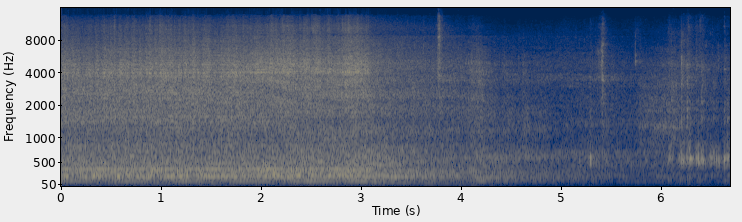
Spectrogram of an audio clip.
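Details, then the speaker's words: Free salvaged kerosene torpedo shop heater, fan test powered via thermostat before ignition attempt: steady whirring hum spinning freely, then winding down smoothly; blower fan turning normally and moving a lot of air. "I guess let's turn this thermostat and see if it starts moving. Oh, yeah, rolling. It's actually moving a lot."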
